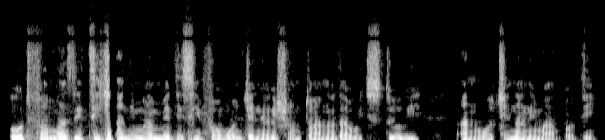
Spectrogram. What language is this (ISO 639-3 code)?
pcm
